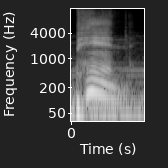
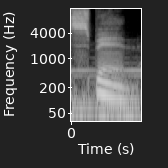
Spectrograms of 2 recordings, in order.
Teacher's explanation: The first one is aspirated. You can feel a puff of air. The second is not. Hold your hand in front of your mouth and try it.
